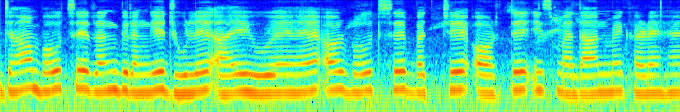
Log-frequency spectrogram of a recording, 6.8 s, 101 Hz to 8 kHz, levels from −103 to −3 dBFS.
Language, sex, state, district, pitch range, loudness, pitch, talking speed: Hindi, female, Uttar Pradesh, Deoria, 215-245 Hz, -30 LUFS, 230 Hz, 165 wpm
